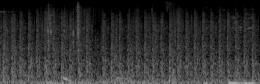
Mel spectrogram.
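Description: An LMG gunner in a video game lays down continuous light machine gun fire, a steady rapid rattle of shots running unbroken throughout, loud and close, with a heavier burst near the end.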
